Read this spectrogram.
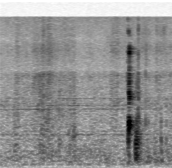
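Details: Newborn baby on her first day at home: a single soft, sudden gulping catch of breath in a quiet room; infant hiccup.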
